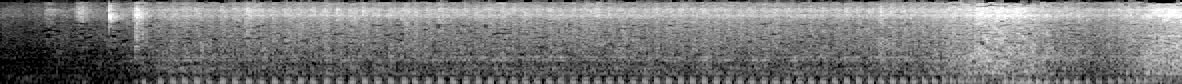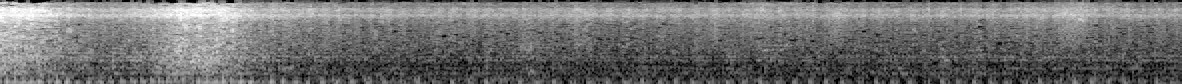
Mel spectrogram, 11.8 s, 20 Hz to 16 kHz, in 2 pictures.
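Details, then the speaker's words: Honda Vario 150 scooter started and idling, with an even putter and a faint steady hiss from the CVT area at idle; the CVT cover is opened next to find the cause. "Saya memiliki Vario 150 di sini yang mengeluhkan suara mendesis di area CVT. Mari kita coba menyalakannya untuk mendengar suaranya."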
